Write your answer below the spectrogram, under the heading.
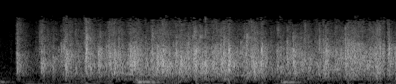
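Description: clapping

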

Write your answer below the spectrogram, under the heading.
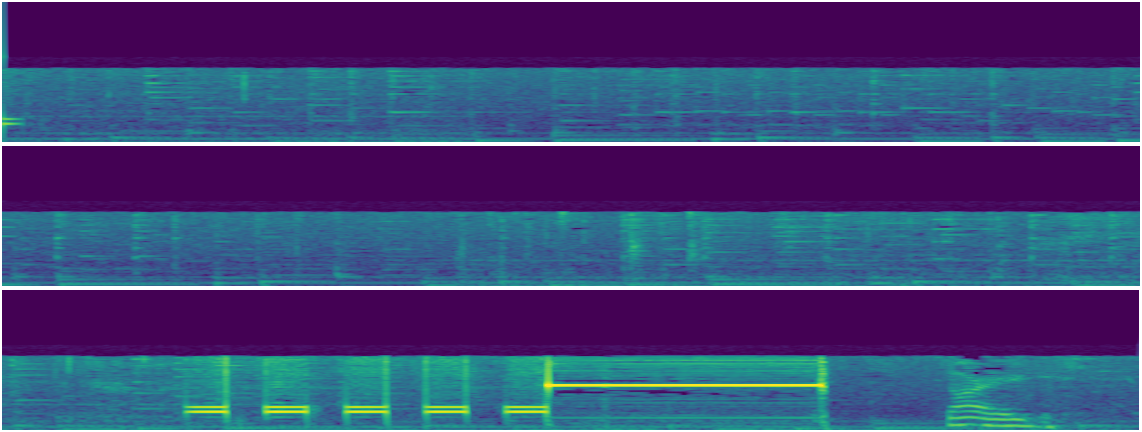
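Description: telephone dialing tones

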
